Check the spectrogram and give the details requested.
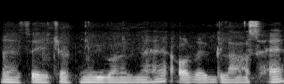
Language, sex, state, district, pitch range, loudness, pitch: Hindi, male, Jharkhand, Deoghar, 105-115 Hz, -17 LUFS, 110 Hz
